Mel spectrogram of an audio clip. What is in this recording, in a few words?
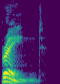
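"brained", British English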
